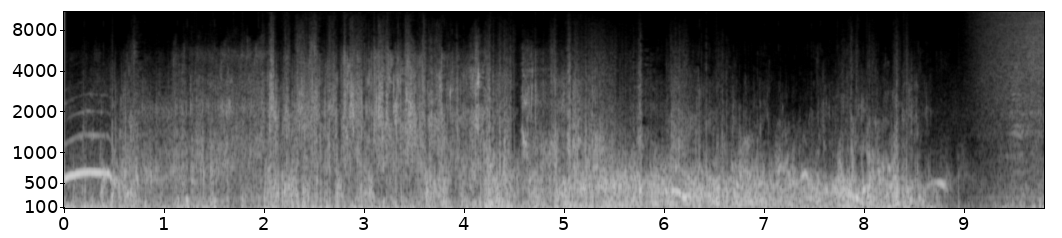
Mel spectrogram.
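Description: Water rushes and splashes loudly down a slide.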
